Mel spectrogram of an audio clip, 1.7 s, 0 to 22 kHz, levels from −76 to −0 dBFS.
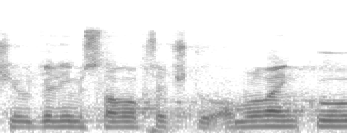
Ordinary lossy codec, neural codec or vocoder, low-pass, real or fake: Opus, 16 kbps; none; 9.9 kHz; real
